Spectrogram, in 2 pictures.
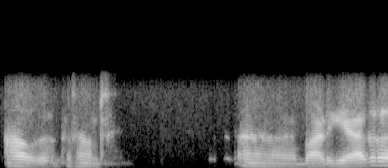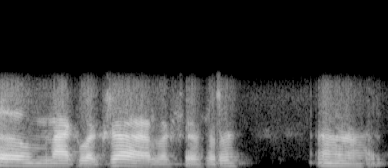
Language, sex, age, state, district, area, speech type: Kannada, male, 30-45, Karnataka, Gadag, rural, conversation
